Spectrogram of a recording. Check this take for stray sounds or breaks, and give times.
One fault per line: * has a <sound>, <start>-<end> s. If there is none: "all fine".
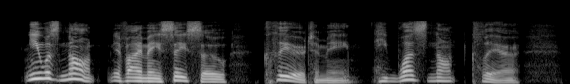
all fine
